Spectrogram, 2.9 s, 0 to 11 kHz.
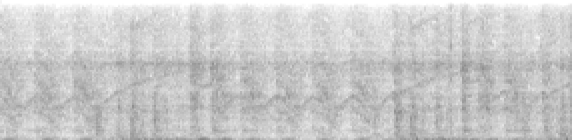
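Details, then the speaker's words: Great Wall Hover H5 with 4D20 diesel at 213,000 on the odometer, injectors recently repaired per owner: uneven low chugging, loping and stumbling for three seconds before catching, clattering; hard start, injector problem suspected. "Well, starting, you hear the start, a very lousy engine with a clattering noise, there’s most likely, of course, also a problem with the injectors."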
